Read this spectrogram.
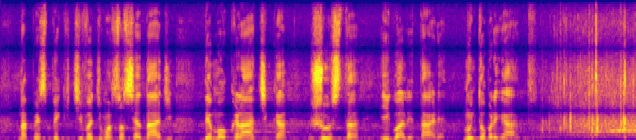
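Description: A middle-aged man speaks forcefully through a microphone and loudspeakers.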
